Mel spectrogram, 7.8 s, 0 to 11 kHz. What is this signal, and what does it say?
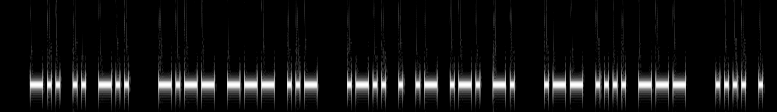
Morse code, heard as a keyed tone, about 28 wpm, 700 Hz. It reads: DID YOU LEARN WHO HE
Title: Sentences from Top 1000 Words - Review Part 1 - 28wpm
